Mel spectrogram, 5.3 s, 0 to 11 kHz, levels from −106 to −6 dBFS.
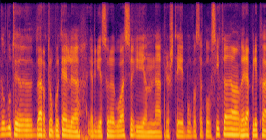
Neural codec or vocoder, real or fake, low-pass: codec, 32 kHz, 1.9 kbps, SNAC; fake; 9.9 kHz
